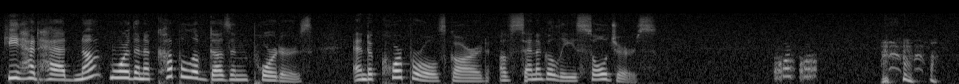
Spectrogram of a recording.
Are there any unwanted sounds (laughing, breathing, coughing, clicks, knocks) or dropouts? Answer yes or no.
yes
